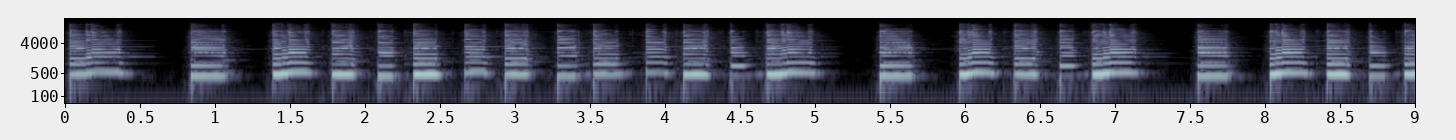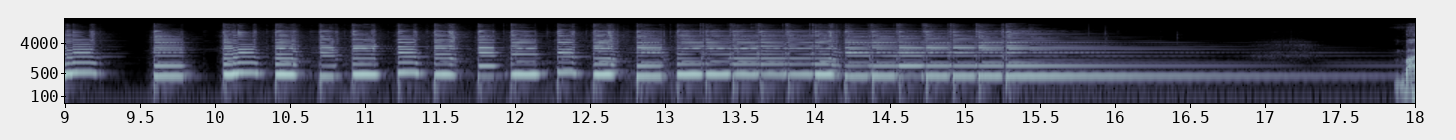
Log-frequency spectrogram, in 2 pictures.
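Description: Twelve-string acoustic guitar (an Oscar Schmidt OD312CE docerola) played slowly with a pick: a requinto melody in two-note double stops on the top string pairs, sliding between frets. Near the end it goes into quick repeated picking on one pair of notes, and the last notes are left to ring and fade out.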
